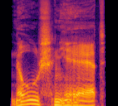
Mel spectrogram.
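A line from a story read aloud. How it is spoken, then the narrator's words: Through gritted teeth. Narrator (Russian): процедил Богольд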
